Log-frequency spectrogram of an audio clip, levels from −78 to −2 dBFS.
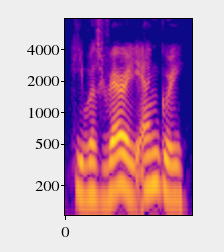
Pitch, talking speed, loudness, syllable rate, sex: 170 Hz, 190 wpm, -16 LUFS, 5.3 syllables/s, female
